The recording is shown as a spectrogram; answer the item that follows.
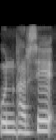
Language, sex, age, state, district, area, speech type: Bodo, female, 18-30, Assam, Kokrajhar, rural, read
